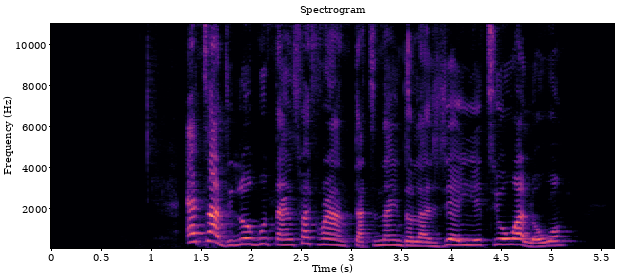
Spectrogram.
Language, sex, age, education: Yoruba, female, 15-29, tertiary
